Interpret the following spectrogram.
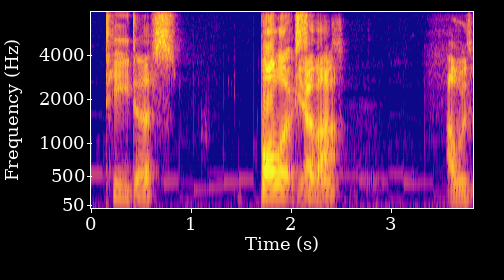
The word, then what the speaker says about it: Tidus: I I know like the voice actor has said that it's tus like in the script it said it was tus it's stupid no it's not it's Titus I will say Titus um I think there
